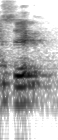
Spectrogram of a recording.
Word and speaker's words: Sikh: like-minded but we're lighthearted so I'm sick I mean that's how you pronounce it if I usually if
